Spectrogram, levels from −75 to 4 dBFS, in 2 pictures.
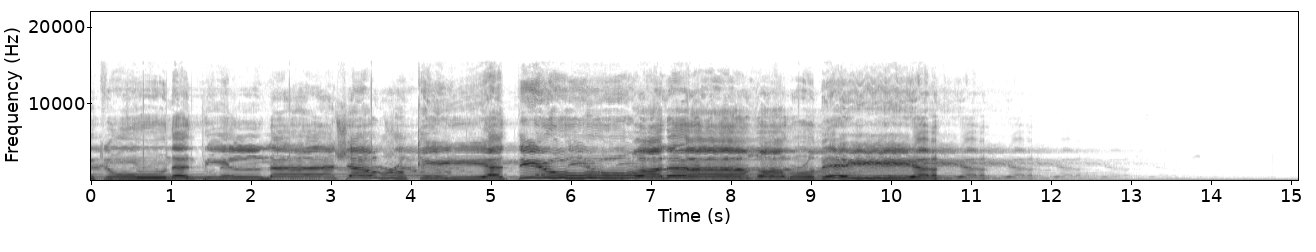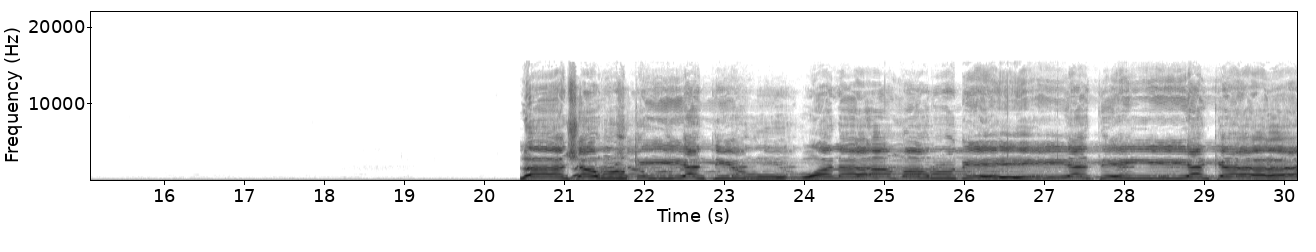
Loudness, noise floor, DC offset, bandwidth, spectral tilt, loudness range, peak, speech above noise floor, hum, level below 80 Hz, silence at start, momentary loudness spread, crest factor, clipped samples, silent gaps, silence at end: -12 LUFS; -49 dBFS; under 0.1%; 15.5 kHz; -3 dB/octave; 5 LU; 0 dBFS; 36 dB; none; -48 dBFS; 0 s; 7 LU; 14 dB; under 0.1%; none; 0 s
